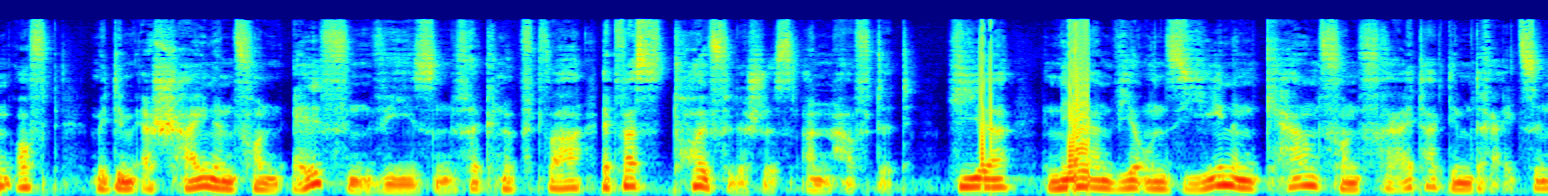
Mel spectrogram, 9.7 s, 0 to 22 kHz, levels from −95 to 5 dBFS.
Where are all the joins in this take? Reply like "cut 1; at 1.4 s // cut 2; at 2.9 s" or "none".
cut 1; at 3.7 s // cut 2; at 5.8 s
